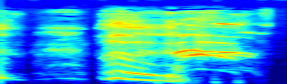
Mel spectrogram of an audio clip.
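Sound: imitated heavy panting breaths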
